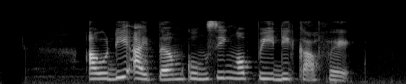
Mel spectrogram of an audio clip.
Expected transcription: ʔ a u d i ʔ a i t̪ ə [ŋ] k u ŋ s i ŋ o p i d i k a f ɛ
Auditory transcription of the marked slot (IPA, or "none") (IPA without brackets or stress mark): m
